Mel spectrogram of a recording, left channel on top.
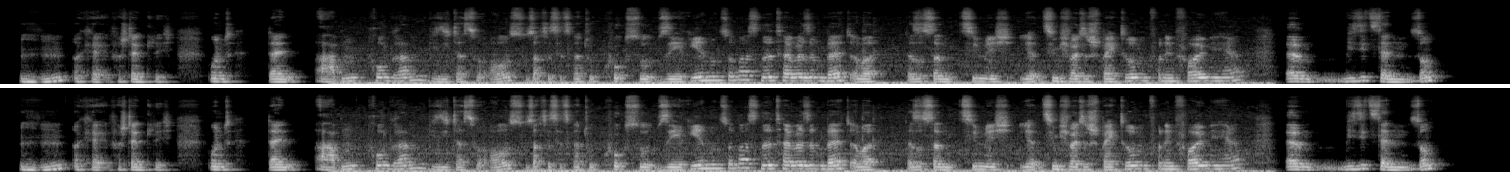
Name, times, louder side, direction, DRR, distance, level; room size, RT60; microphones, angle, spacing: voice 1, 0.2-2.4 2.7-8.8 9.1-14.3, right 1 dB, 25° right, 0.6 m, -20 dB
sound 1, 3.3-12.7, equal, 45° right, 0.9 m, -24 dB
2.9 x 2.3 x 2.4 m
head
